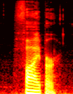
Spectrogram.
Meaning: 1. A single elongated piece of a given material, roughly round in cross-section, often twisted with other fibers to form thread 2. A material in the form of fibers
- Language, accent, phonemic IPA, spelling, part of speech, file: English, US, /ˈfaɪ.bɚ/, fiber, noun, En-us-fiber.ogg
